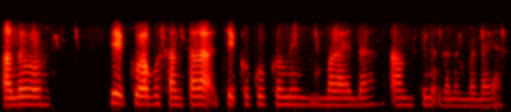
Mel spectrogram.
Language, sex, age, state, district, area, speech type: Santali, female, 45-60, West Bengal, Uttar Dinajpur, rural, conversation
